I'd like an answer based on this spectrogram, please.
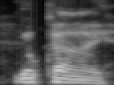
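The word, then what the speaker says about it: yōkai: Do you guys know how to pronounce that word that David has there? Yo-kai.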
